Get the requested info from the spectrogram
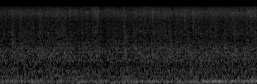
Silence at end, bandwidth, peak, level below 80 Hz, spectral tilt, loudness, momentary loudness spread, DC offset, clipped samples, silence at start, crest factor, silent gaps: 0 s; 16 kHz; -26 dBFS; -60 dBFS; -2 dB/octave; -41 LUFS; 1 LU; under 0.1%; under 0.1%; 0 s; 18 dB; none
